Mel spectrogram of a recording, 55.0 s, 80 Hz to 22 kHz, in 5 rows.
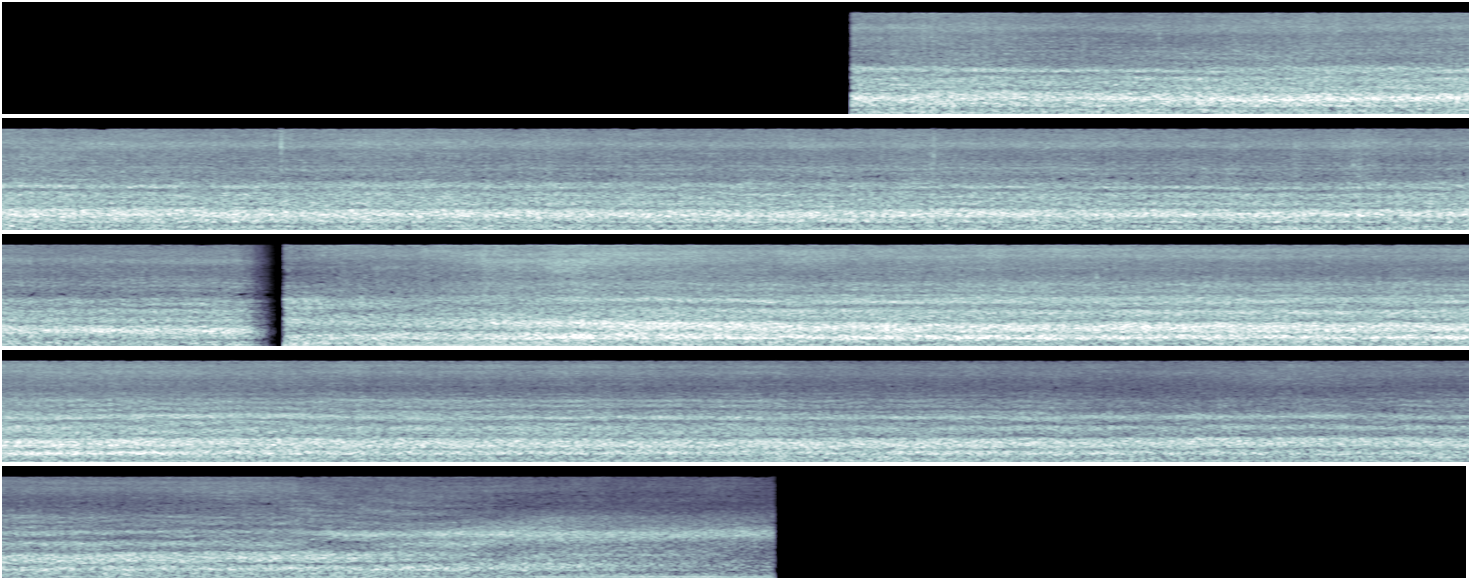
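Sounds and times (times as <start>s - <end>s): broad hiss: 6.4s - 49.7s
crop sprayer engine running: 6.4s - 49.8s.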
